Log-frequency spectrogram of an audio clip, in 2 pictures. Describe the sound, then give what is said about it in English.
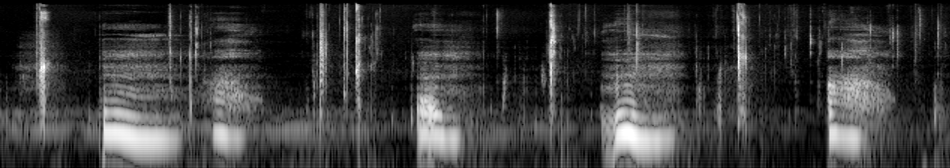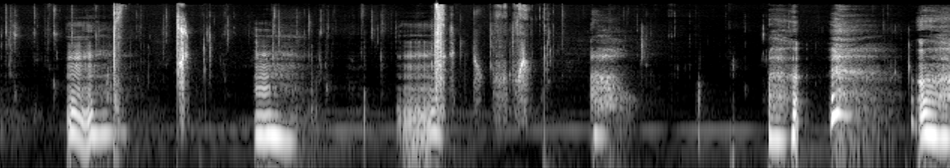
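A warm, wet tongue licks and slurps in repeated irregular bursts over about twenty seconds, mixed with soft voiced hums between the moist smacks. “My warm, wet tongue licking and slurping against your sensitive little pee hole.”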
